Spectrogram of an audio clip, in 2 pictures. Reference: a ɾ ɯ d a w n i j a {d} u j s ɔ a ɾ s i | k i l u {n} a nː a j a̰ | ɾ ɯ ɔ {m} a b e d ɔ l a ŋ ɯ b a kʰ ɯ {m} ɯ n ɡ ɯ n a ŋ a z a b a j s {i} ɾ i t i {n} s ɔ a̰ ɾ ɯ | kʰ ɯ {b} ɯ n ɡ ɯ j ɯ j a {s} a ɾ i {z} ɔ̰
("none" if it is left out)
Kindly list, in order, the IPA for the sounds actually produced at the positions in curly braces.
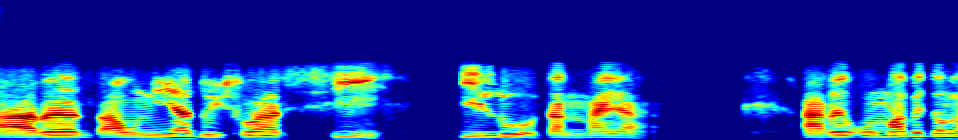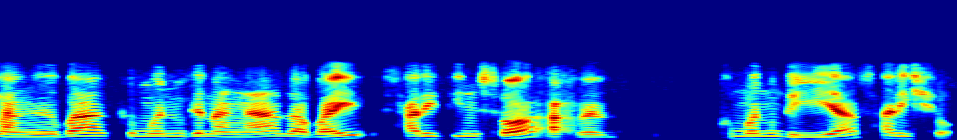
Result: d, d, m, m, a, n, m, s, s

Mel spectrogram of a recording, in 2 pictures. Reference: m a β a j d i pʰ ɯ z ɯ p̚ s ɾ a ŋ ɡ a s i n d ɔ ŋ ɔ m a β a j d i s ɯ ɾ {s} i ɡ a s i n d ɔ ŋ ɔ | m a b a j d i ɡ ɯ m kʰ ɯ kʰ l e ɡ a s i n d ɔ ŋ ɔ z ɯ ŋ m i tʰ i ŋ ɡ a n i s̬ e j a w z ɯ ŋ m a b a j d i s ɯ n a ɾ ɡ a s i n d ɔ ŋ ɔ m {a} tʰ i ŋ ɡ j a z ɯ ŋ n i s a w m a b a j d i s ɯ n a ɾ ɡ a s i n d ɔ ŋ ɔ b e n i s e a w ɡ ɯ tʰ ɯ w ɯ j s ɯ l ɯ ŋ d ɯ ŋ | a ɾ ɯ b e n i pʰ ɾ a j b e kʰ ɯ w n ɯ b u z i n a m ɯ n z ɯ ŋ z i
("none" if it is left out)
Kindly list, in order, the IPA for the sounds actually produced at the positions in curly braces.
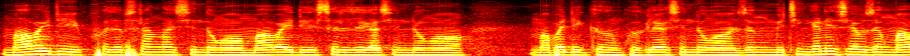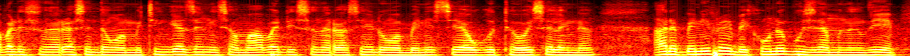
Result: z, i

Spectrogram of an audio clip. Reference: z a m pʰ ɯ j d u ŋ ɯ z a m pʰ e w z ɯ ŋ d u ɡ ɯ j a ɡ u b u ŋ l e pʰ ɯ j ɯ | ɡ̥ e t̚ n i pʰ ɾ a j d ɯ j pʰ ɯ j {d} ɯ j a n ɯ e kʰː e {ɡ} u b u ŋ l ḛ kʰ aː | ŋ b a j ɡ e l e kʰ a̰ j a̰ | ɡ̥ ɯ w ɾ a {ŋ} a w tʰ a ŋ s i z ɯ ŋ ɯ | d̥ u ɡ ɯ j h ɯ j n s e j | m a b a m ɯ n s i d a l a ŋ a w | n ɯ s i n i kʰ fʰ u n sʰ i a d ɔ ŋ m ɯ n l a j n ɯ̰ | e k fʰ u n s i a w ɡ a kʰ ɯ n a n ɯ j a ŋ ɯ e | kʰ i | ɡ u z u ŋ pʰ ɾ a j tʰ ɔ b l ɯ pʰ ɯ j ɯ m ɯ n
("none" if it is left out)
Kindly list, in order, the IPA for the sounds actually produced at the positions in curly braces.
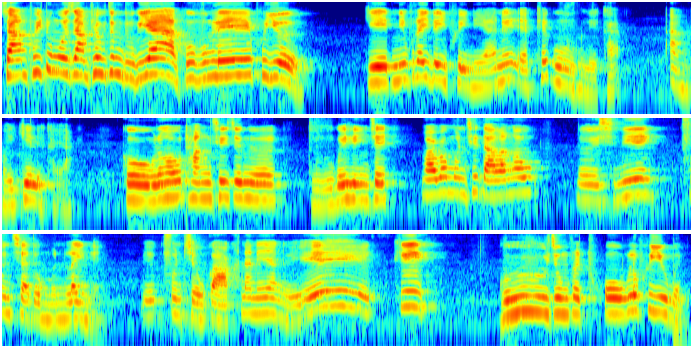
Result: n, ɡ, ŋ

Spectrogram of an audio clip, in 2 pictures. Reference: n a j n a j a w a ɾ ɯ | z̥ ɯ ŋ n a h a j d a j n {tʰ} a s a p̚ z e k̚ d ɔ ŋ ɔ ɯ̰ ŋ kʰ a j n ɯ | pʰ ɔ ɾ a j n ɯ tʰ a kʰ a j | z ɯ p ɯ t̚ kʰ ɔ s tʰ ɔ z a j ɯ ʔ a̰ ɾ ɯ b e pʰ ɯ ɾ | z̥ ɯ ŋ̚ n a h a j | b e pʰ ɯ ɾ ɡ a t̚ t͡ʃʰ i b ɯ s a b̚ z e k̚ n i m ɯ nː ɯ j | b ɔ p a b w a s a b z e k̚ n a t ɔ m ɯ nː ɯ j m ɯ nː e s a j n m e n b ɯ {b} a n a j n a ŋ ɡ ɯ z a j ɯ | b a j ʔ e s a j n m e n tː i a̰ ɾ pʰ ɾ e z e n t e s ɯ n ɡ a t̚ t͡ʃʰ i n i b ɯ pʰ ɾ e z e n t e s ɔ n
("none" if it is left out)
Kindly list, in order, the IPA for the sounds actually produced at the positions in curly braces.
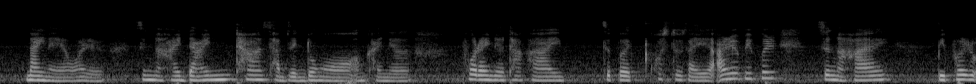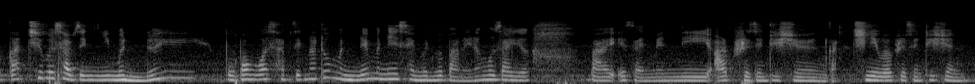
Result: tʰ, b

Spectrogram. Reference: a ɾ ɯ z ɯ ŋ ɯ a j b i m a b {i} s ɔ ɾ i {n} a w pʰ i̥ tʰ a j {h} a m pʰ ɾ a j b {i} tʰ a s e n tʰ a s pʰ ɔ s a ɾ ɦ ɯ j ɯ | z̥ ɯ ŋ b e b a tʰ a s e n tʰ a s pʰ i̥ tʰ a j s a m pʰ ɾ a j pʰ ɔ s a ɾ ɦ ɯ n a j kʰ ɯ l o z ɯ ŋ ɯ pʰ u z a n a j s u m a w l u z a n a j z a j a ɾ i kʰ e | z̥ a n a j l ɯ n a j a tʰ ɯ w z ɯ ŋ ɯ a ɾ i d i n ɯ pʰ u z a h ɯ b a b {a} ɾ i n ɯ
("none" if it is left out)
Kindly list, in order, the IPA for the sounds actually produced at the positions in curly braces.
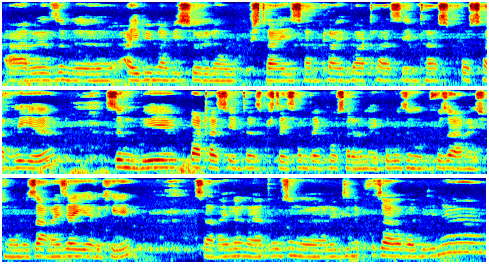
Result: i, n, s, a, i

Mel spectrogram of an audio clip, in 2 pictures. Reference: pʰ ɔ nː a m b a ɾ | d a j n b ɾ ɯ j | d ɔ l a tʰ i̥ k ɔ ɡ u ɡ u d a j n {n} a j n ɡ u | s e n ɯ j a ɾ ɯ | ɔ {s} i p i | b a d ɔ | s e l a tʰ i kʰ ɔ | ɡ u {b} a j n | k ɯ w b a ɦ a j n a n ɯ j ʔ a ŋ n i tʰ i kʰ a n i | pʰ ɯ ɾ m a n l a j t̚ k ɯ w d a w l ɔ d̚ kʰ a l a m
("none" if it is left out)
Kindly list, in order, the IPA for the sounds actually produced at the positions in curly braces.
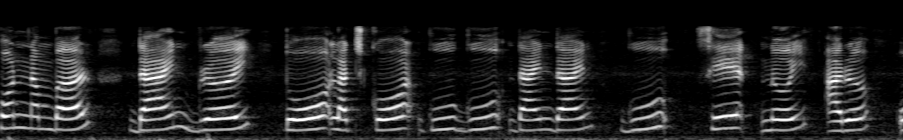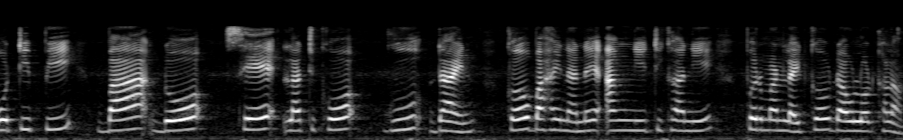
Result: d, t, d

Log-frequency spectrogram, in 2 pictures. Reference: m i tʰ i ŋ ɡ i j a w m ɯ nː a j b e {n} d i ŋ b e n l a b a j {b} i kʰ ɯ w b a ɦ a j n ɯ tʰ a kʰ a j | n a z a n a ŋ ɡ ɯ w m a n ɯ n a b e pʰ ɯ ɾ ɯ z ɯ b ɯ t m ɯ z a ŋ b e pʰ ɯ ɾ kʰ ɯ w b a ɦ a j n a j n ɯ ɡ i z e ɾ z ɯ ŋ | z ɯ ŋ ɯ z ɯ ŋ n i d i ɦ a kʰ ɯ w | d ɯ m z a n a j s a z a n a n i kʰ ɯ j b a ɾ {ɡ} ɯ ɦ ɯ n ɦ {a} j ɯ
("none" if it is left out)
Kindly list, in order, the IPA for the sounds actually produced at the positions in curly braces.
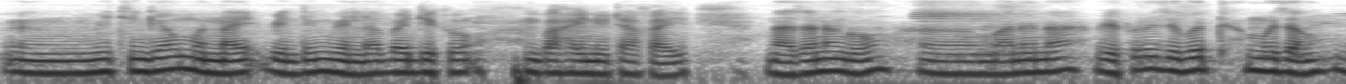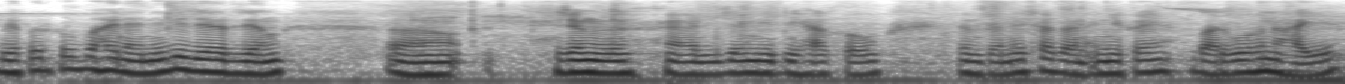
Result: n, d, ɡ, a

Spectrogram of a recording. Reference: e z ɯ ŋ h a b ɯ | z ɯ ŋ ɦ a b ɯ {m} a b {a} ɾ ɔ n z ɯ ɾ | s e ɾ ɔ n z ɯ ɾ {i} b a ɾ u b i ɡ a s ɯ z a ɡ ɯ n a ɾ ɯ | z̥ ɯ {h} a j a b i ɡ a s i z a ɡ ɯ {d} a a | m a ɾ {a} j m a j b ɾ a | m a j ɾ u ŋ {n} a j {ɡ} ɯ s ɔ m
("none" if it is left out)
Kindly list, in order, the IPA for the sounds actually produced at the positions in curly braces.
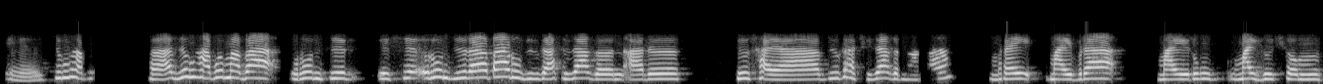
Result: m, a, a, s, n, a, m, ɡ

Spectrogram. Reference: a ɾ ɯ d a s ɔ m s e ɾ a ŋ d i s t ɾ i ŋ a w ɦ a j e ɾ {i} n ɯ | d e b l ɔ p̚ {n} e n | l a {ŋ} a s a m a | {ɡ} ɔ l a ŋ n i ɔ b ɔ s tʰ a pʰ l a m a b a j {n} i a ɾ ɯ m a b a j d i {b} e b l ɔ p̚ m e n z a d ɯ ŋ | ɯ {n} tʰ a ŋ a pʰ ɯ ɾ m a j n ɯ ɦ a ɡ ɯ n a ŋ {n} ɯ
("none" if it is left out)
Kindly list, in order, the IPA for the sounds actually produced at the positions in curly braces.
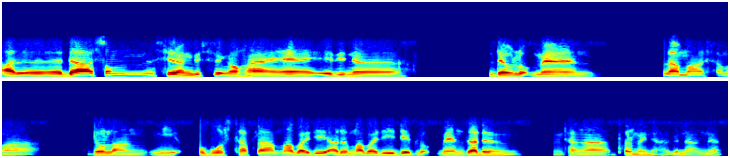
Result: i, m, m, d, d, d, ŋ, n

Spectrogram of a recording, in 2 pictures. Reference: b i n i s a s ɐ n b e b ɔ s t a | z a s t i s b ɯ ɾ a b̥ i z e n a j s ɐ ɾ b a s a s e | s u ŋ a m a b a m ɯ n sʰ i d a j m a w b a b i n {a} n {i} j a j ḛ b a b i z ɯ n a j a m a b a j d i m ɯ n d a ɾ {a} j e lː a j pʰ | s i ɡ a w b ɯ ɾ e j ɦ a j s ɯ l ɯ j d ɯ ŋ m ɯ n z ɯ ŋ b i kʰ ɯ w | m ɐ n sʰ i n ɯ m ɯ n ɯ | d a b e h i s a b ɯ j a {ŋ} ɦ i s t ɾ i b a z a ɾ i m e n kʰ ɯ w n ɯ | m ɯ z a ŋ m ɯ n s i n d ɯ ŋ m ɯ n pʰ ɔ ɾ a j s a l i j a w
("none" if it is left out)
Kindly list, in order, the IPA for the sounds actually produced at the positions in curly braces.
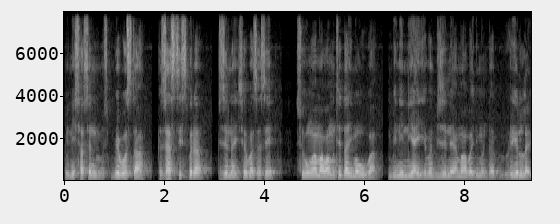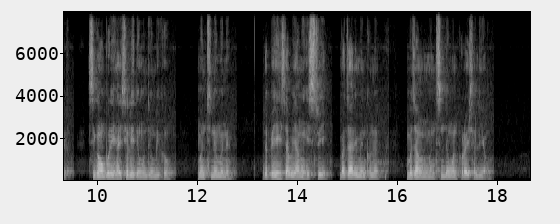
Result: i, i, i, ŋ

